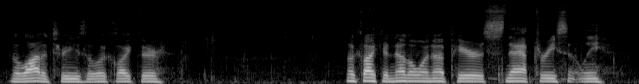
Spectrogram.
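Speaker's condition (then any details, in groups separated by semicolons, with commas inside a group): No condition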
